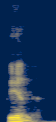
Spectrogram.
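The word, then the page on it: pena: Portuguese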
